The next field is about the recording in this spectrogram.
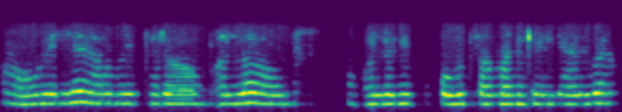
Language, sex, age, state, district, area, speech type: Odia, female, 18-30, Odisha, Koraput, urban, conversation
